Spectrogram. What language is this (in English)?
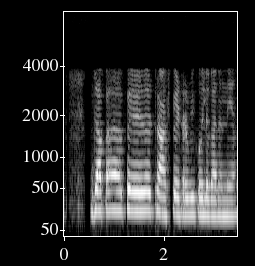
Punjabi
